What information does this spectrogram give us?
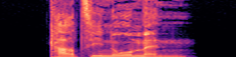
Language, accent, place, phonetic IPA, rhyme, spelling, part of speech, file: German, Germany, Berlin, [kaʁt͡siˈnoːmən], -oːmən, Karzinomen, noun, De-Karzinomen.ogg
- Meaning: dative plural of Karzinom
